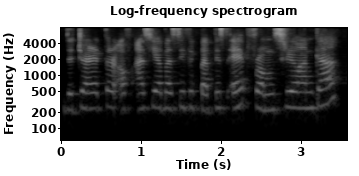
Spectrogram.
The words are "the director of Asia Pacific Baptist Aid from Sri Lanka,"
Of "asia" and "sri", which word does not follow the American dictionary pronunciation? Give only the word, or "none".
asia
